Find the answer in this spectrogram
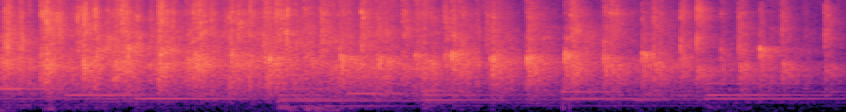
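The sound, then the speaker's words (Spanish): An audience applauds God steadily, a dense wash of many hands clapping that holds for several seconds before easing slightly, with sustained keyboard chords changing underneath. “Den un aplauso a Dios.”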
